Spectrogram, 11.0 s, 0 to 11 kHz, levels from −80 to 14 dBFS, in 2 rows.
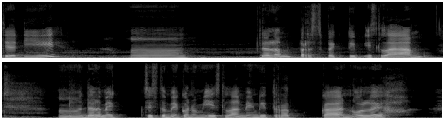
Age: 10-29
